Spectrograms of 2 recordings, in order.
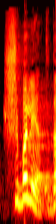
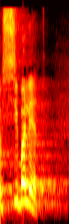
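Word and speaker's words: шибболет: Шибалет, да, то есть вот ефремляне не смогли бы произнести это слово без акцента. Они бы произносили его сибалет.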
